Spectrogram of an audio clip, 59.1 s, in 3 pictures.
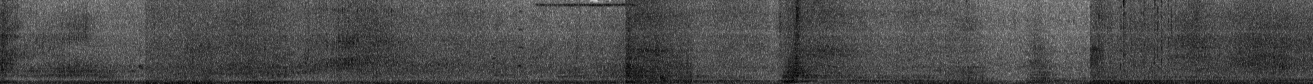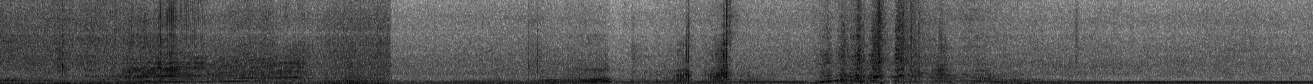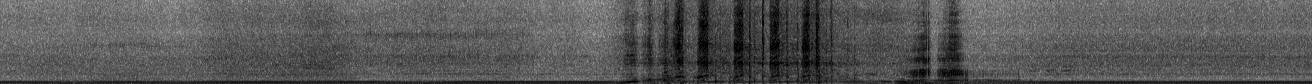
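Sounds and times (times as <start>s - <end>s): sports car engine revving: 9.4s - 25.6s, 31.8s - 35.4s, 48.6s - 55.2s.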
